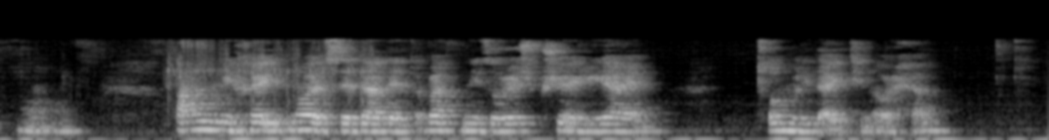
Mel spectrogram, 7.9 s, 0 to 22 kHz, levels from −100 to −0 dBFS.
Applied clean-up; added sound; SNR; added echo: neural separator model SepFormer DNS4.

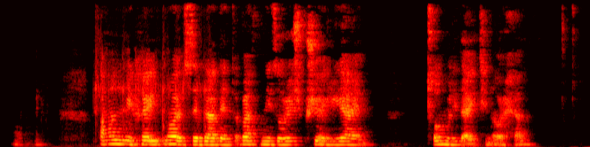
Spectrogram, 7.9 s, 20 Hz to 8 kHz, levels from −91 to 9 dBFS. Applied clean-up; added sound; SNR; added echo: neural mask model DeepFilterNet 3.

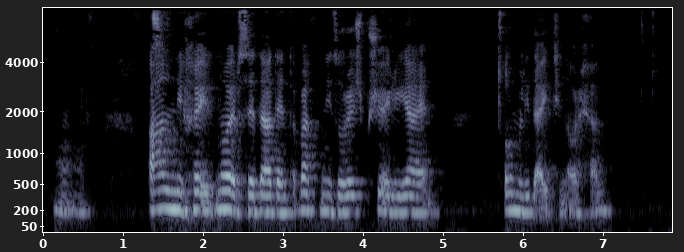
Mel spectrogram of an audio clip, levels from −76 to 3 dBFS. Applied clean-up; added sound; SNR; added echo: none; none; none; none.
